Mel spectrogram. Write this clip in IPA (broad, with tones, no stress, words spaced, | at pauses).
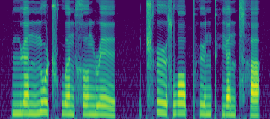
n̪ɥɛ˥n n̪u˥˧ ʈ͡ʂʰwə˥˩nxɤ˥ŋɻe˥˩ɪ̯ | ʈ͡ʂʰɻ̩˥˩swɔ˥ pʰy˥npʰjɛ˥˩nt͡sʰä˩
